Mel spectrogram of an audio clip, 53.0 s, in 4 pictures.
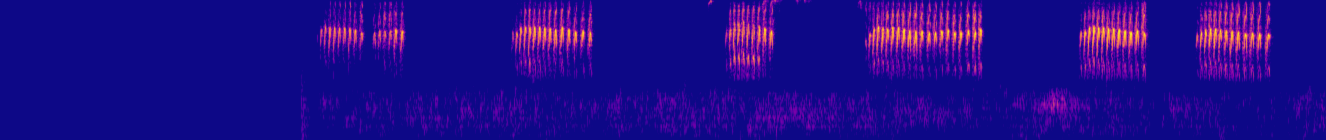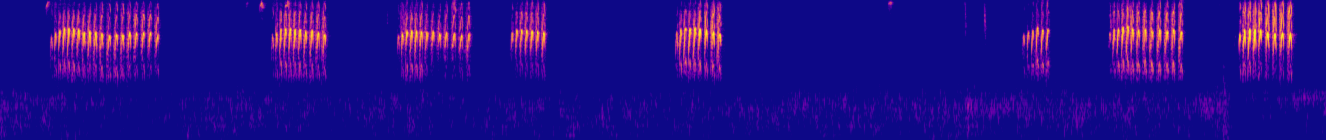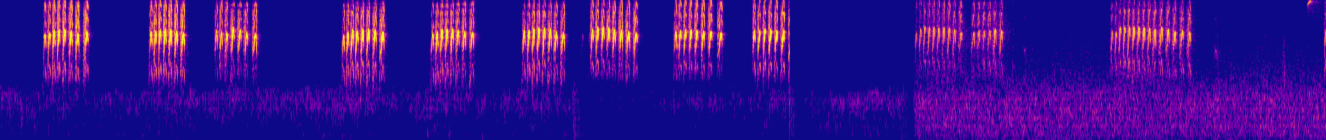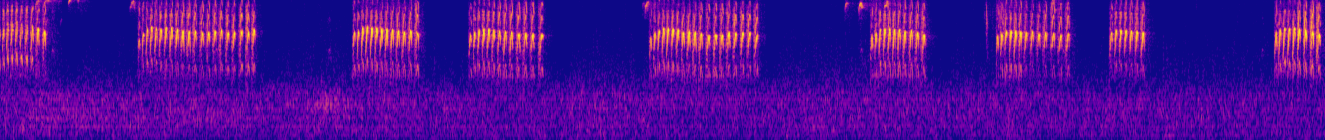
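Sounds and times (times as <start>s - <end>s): faint background hiss: 35.6s - 53.0s.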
